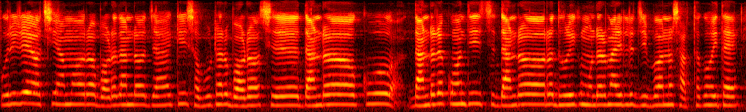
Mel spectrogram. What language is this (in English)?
Odia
